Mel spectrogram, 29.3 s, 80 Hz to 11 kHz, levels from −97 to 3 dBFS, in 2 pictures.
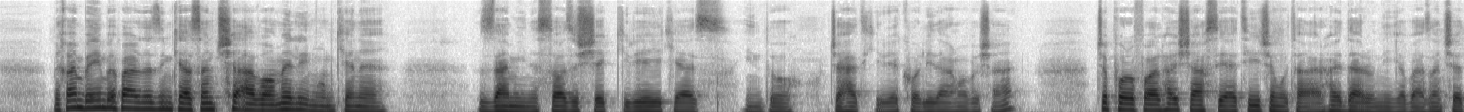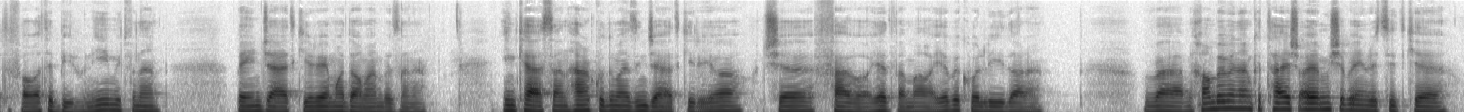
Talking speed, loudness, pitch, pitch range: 135 wpm, -18 LUFS, 105 Hz, 100-115 Hz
